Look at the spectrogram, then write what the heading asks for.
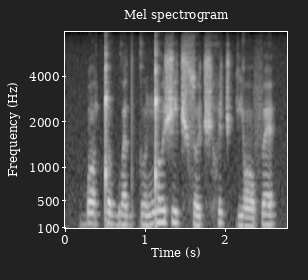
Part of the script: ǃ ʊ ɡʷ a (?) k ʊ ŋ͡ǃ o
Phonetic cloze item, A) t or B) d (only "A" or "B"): B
